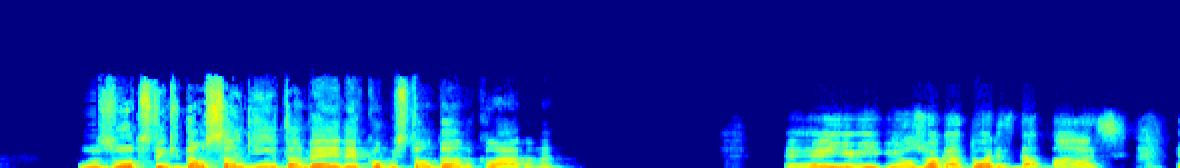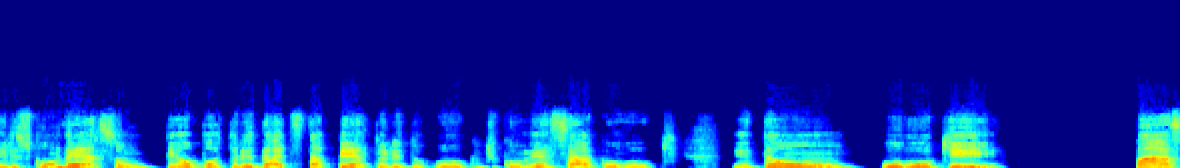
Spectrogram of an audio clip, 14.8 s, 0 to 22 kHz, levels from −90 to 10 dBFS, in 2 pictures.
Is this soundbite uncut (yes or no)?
yes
